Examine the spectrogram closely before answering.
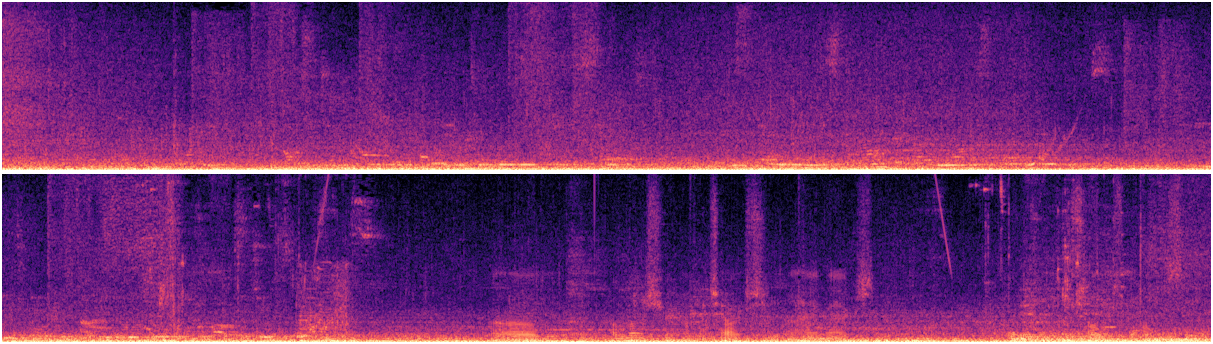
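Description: Heavy armoured footsteps clank on a metal floor.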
